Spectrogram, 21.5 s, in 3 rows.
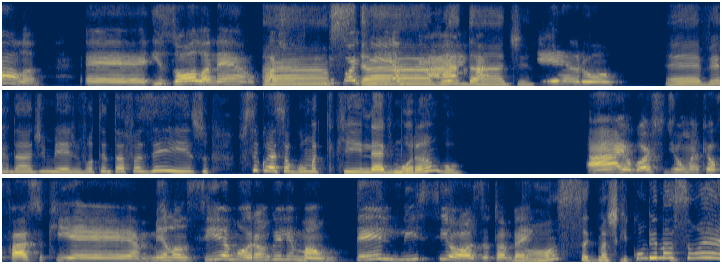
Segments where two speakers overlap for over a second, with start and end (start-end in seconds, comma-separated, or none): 2.6-4.6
